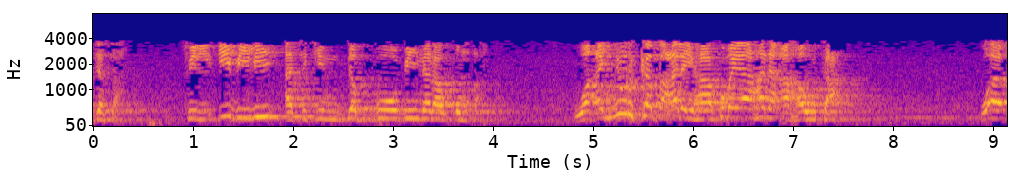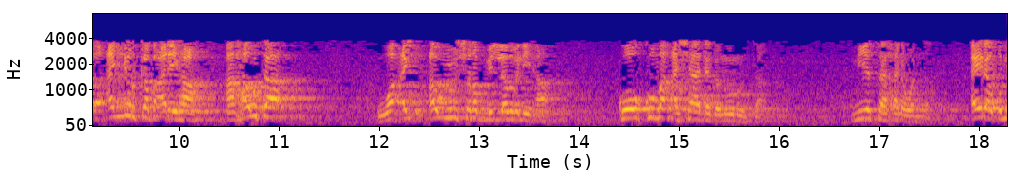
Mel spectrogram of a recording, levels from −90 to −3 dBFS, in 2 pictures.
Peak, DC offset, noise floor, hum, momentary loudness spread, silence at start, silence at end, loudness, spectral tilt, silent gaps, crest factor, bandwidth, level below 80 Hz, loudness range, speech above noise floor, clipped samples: -4 dBFS; under 0.1%; -44 dBFS; none; 18 LU; 0 s; 0 s; -20 LUFS; -8.5 dB/octave; none; 18 dB; 4 kHz; -62 dBFS; 5 LU; 23 dB; under 0.1%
